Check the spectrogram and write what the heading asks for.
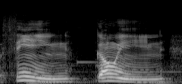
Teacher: Before NG, it's likely to sound like E, so thing, going, just like the rest of the West, but otherwise it's lowered like dress and trap. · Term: kit vowel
